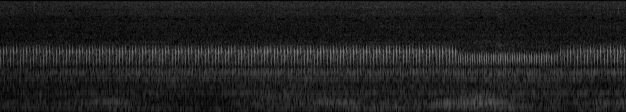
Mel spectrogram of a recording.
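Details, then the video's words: European nightjar churring during courtship at dusk, when the birds also clap their wings in flight. A long, unbroken mechanical trill holds a steady pitch, drops slightly about two-thirds through, then rises back to the first level. Faint low background rumble. "Courtship Nightjars / Nachtzwaluwen baltsen"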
